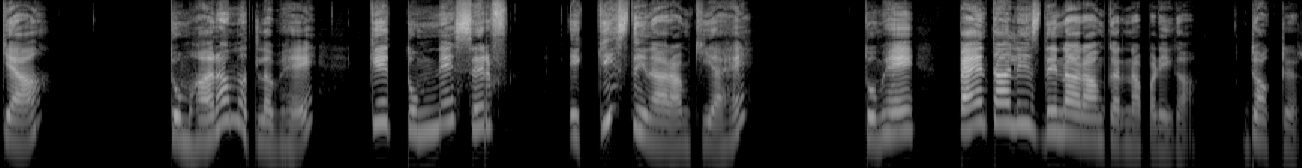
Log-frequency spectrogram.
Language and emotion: Urdu, surprised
